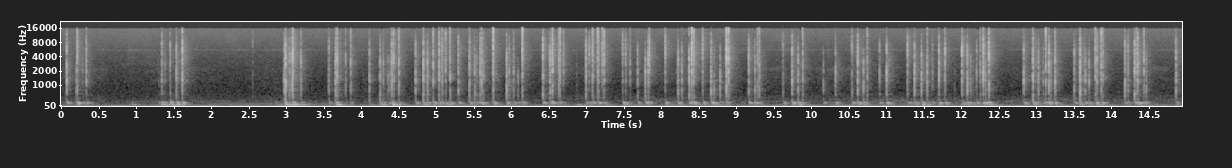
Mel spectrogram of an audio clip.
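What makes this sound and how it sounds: Long nails scratch and tap along the aluminum frame and glass screen of a silver iPad lying flat. The result is a dense, irregular run of short, sharp clicks and taps with brief scratchy strokes over a steady low hum.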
